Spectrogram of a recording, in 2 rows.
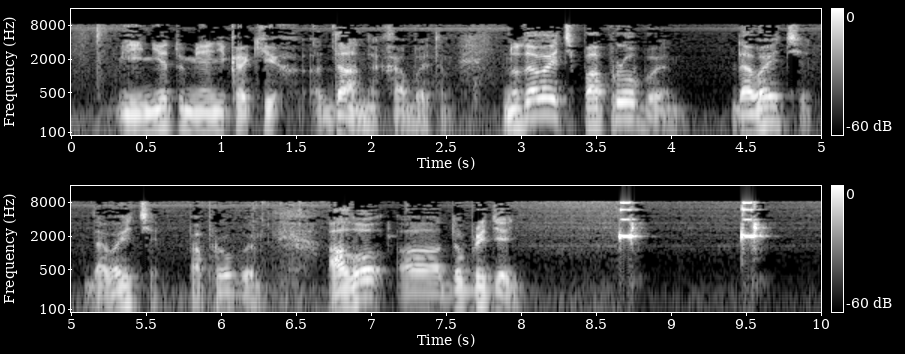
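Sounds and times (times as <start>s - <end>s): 
speech: 0.3s - 8.1s
short electronic beeps: 8.6s - 8.9s, 9.5s - 9.8s.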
